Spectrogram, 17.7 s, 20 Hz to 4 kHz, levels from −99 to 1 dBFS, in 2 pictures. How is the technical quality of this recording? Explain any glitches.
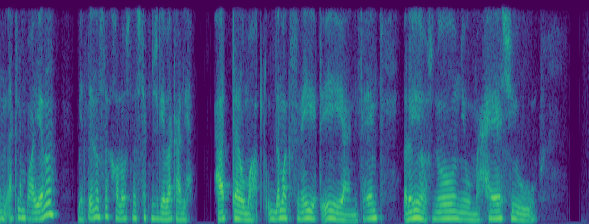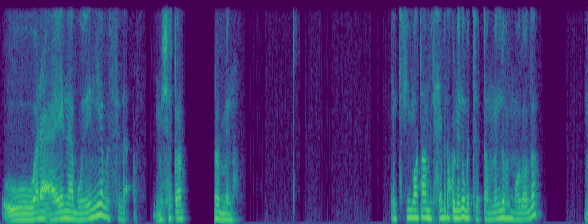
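The recording has two audible glitches, a stall and then a rushed stretch near the end, and the whole call sounds narrowband, with nothing above 4 kHz.

From 11.56 to 12.08 s there is a call audio freeze. The sound is held as a fading buzz, then drops to near silence for most of about half a second before resuming exactly where it left off. The likely cause is packets held up in transit, which drained the jitter buffer while the receiver stretched the last sound. On a waveform this shows as a decaying tail followed by a flat gap. On a spectrogram it shows as smeared, repeated harmonics fading into a blank band, with nothing lost afterward.

From 15.24 to 17.57 s, a jitter buffer speed-up makes the speech run at about 116% of normal speed while the pitch stays the same, so it sounds hurried. After the delay built up, the receiver trimmed many tiny pitch-period slices, around 0.4 s in total, to catch up. 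A spectrogram shows compressed syllable spacing with unchanged harmonic heights, and the waveform looks slightly denser in that span.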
